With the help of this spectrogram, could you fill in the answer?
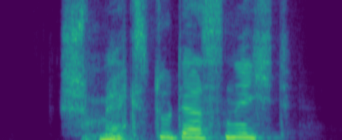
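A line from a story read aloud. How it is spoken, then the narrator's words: Excited reply. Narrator (German): entgegnete Lars aufgeregt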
